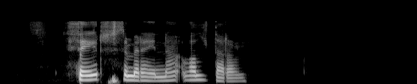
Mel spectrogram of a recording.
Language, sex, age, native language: Icelandic, female, 30-39, Icelandic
